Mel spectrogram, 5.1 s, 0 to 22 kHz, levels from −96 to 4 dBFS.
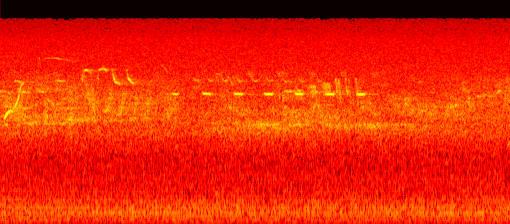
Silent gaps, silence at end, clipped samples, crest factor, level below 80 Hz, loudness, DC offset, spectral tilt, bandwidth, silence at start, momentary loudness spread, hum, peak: none; 0 s; under 0.1%; 18 dB; -56 dBFS; -24 LUFS; under 0.1%; 0 dB/octave; 16 kHz; 0 s; 7 LU; 50 Hz at -50 dBFS; -10 dBFS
